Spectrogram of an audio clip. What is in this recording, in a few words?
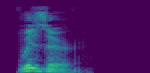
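"whizzer", English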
